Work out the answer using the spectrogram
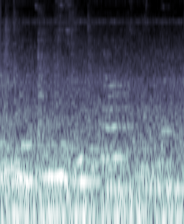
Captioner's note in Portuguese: som do carrossel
